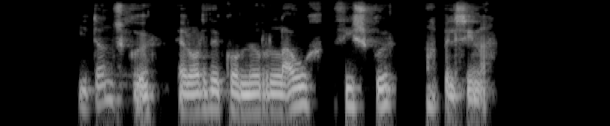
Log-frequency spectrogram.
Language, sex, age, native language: Icelandic, male, 30-39, Icelandic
